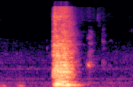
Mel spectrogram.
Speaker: Can you hear the dog coughing?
